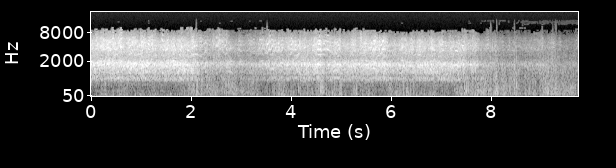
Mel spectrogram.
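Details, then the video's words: Huge gathering of geese calling at dawn at Snettisham. Countless honking voices merge into a thick, steady roar that swells and dips slightly over ten seconds, with no other sounds standing out. "Snettisham Geese"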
